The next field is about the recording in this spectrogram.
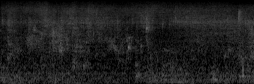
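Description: Warm water streams and splashes over a body in a shower, making a faint, continuous hiss with small irregular drips and patters and no voices.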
